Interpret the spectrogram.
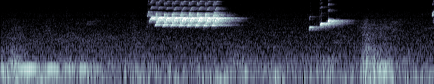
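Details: A nine-month-old goldfinch delivering Levantine-style song: a loud fast buzzy trill of bright repeated notes, then a short rising chirp and a brief note at the end, over quiet background.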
